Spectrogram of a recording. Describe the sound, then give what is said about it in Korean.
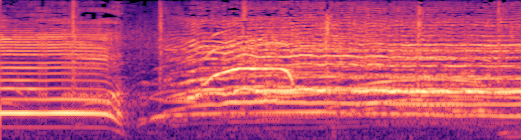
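A crowd of children who have come to celebrate cheer and shout, many high-pitched voices overlapping in a loud, continuous roar that dips briefly before swelling back up and holding steady to the end. “그리고 이제 많은 우리 어린이들이 지금 저의 완엠씨를 축하해 주러 많이 와 있습니다.”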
